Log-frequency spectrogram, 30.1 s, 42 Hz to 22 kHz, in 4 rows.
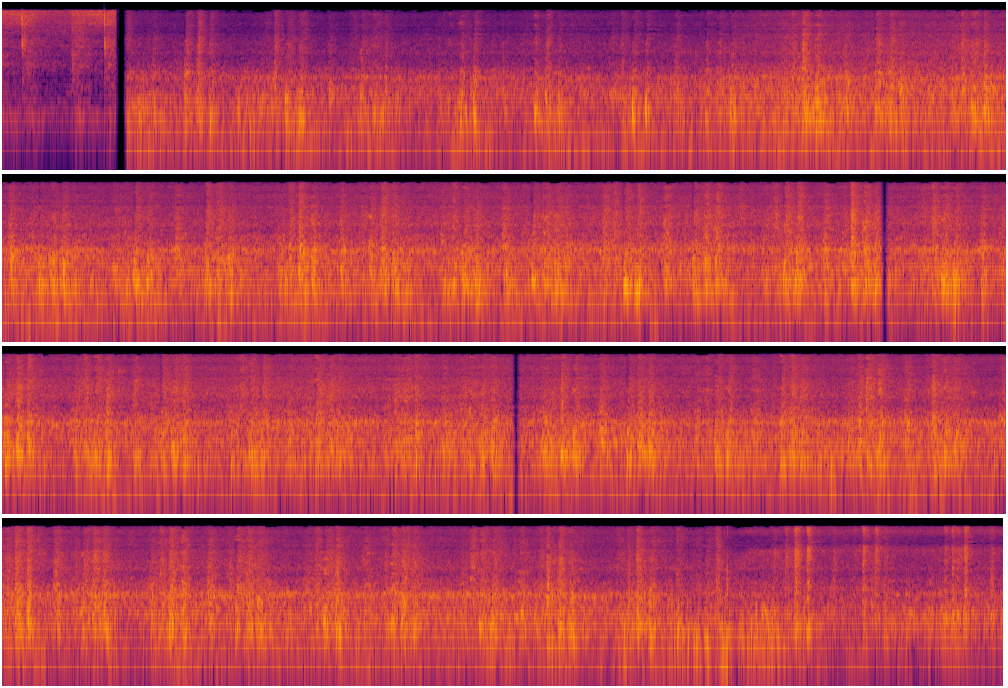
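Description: A 15-inch gauge Bure Valley Railway steam-hauled train running, heard from aboard a carriage: steady running noise with a constant run of small wheel clicks on the track. It starts suddenly about a second in.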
